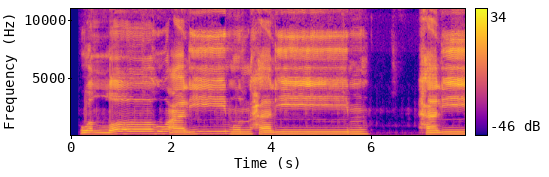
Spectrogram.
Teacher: Jadi ini adalah mad arid li sukun. Ada huruf mad ya atau ada panjang ya. Setelahnya ada huruf yang dimatikan, letaknya pada akhir ayat.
